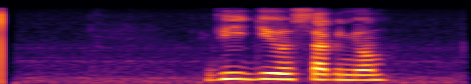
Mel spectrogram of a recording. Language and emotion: Russian, neutral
